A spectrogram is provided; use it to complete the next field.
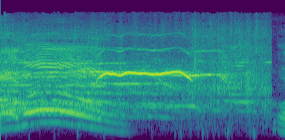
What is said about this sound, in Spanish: Un aplauso aquí para nuestro ganador. ¡Vamos!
